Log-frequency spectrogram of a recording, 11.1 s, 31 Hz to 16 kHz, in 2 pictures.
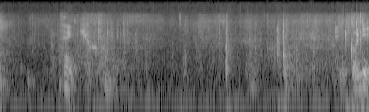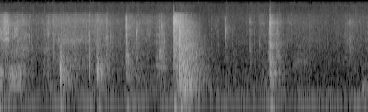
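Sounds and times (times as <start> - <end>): door shutting with a thud: 8.1 - 8.7.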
